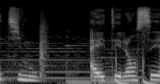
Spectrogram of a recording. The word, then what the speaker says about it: Temu: Temu prononcé Timou a été lancé à l'automne 2022 aux États-Unis par le groupe PIN Duo Duo, un géant de l'e-commerce en Chine.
